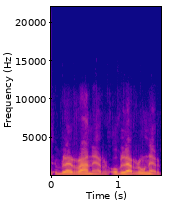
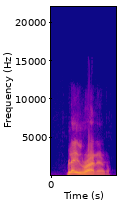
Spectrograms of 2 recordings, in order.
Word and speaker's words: Blade Runner: Otra opción de películas que aparecieron con una nueva saga o se transformaron en saga y volvieron a lo grande es Blade Runner, ¿cómo se dice? – Blade Runner.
